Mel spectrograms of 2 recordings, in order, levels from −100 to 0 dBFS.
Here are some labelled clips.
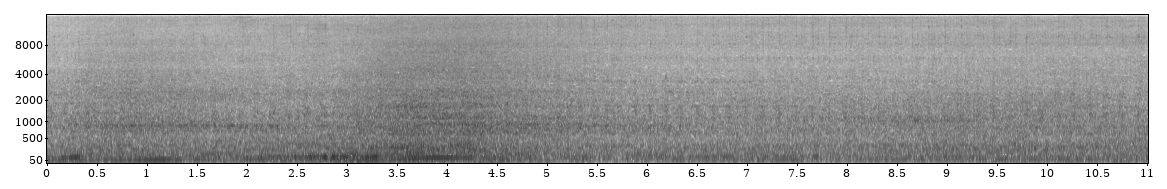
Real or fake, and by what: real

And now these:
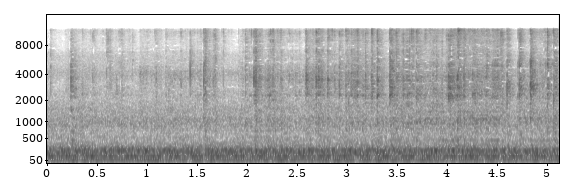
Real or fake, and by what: real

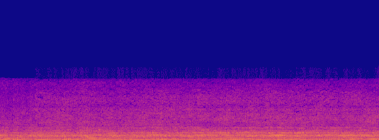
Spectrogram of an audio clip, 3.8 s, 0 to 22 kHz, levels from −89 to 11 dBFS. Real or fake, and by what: fake, codec, SNAC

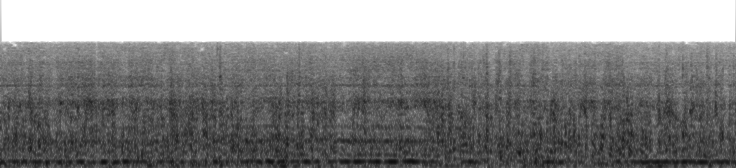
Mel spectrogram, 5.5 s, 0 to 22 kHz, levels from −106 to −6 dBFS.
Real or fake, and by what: fake, vocoder, Vocos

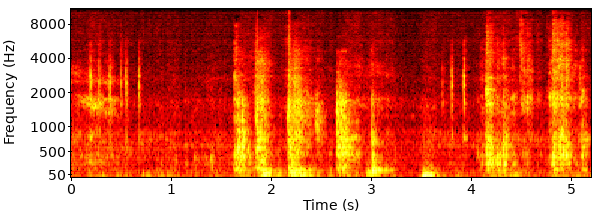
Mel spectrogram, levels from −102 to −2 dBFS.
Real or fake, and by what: fake, vocoder, BigVGAN v2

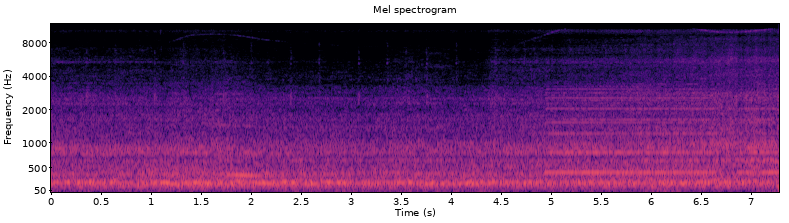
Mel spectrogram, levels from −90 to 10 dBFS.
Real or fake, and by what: real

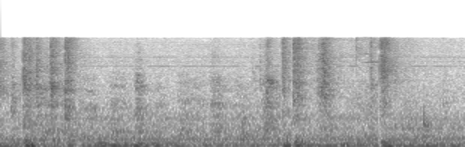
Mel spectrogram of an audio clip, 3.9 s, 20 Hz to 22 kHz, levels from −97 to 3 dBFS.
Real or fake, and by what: real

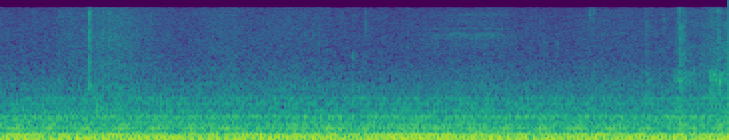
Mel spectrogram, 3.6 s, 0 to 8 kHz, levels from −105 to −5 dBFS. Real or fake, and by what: real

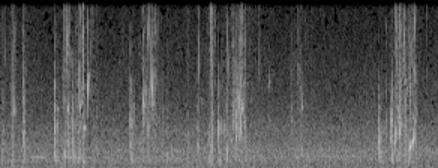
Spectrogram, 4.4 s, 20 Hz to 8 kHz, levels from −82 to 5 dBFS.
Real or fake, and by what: real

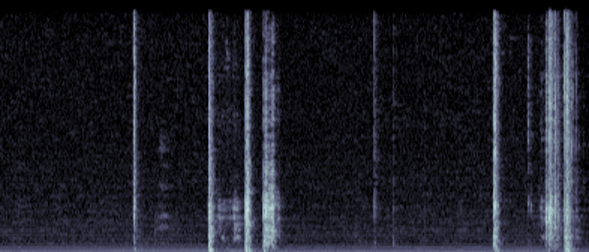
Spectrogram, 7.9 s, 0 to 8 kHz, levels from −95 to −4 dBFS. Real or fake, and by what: real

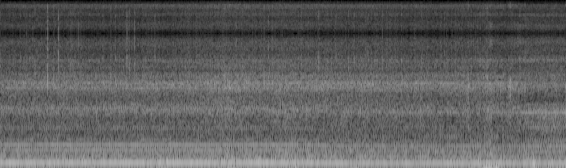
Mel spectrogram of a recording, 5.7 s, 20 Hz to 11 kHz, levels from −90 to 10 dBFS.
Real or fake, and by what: real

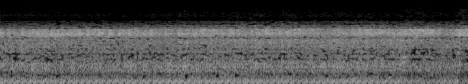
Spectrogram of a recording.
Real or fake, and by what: real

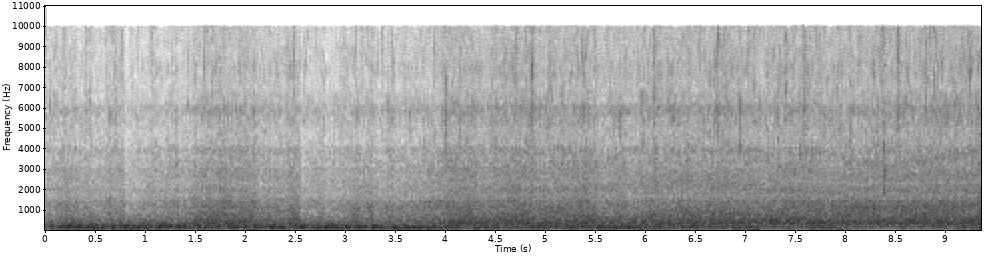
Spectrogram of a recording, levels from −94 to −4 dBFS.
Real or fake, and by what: fake, vocoder, Vocos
